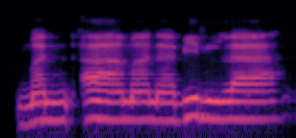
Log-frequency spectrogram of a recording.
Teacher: billah ini ditarkik, ya, karena diawali dengan huruf baris kasrah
